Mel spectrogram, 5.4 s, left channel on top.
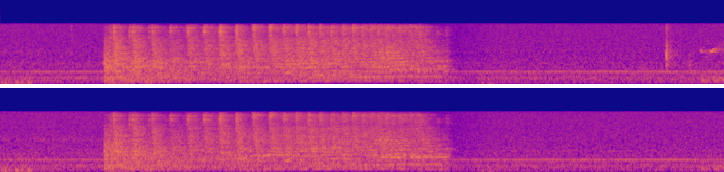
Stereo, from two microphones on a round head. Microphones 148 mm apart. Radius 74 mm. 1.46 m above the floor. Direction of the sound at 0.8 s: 15° left (ahead or behind).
